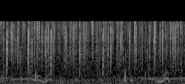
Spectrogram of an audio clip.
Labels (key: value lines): label: biophony, cascading saw
recorder: SoundTrap 600 or HydroMoth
